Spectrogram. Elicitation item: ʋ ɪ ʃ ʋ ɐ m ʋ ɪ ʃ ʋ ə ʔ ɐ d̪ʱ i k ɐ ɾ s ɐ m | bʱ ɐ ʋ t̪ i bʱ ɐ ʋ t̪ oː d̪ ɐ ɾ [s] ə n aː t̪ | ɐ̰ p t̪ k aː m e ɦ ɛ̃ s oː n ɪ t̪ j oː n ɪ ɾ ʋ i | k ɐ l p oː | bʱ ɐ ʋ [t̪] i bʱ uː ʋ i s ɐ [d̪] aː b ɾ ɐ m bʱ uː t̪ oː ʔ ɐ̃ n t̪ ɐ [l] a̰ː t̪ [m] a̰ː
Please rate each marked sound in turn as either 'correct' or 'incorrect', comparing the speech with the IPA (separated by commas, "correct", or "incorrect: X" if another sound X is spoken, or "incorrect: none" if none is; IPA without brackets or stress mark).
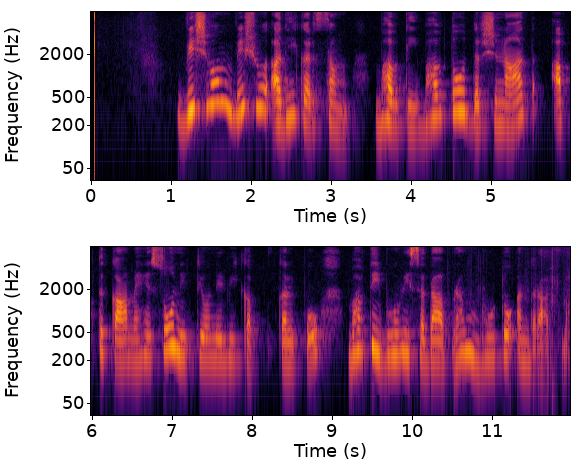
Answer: incorrect: ʃ, correct, correct, incorrect: ɾ, correct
